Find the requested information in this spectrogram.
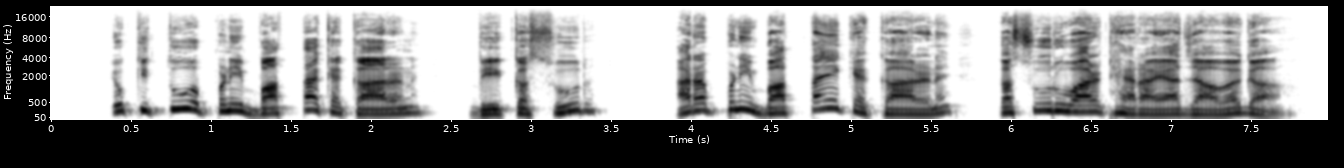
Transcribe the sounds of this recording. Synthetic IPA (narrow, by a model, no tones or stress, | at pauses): kjõːkit̪uɐpɽ̃ibaːt̪ãkɛkaːɾəɽ̃ | beːkɐsuːɾ | ɐɾɐpɽ̃ibaːt̪ãẽkɛkaːɾəɽ̃ | kɐsuːɾʋaːɾʈʰɛːɾaːjad͡ʒaːʋɛːɡa̰ː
